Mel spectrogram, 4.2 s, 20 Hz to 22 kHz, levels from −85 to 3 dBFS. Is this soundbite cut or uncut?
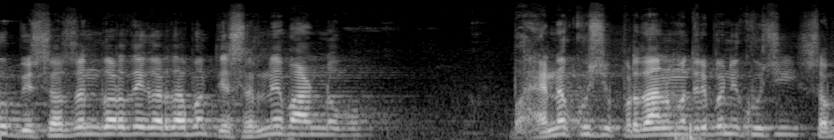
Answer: uncut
